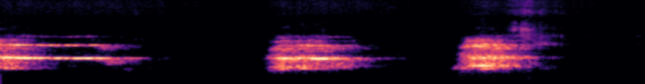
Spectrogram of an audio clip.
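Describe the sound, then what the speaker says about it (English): A dog howls once in a drawn-out, wavering cry, then gives two short, loud barks spaced about a second apart, close by and otherwise quiet. "Oh, my dog is going crazy."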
